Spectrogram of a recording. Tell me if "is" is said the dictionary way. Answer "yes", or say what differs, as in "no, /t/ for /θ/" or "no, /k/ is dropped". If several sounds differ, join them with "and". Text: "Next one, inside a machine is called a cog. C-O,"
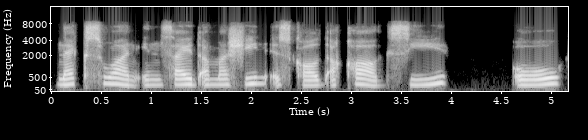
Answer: no, /s/ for /z/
